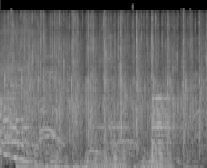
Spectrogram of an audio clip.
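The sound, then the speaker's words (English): A church crowd at Restoring Hope Church claps and cheers loudly to give God praise over a deep, droning musical backing, with scattered voices rising through the sustained applause before it starts to fade near the end. “Restoring Hope Church, while you're on your feet, go on and clap your hands and give God a praise for the faith that I know that I know that he's able.”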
